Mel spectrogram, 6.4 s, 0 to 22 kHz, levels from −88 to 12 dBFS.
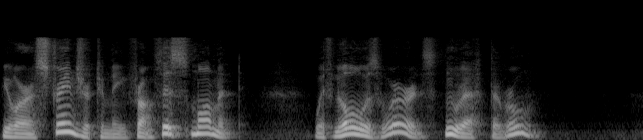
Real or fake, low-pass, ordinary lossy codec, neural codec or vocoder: fake; 7.2 kHz; MP3, 48 kbps; codec, 16 kHz, 0.5 kbps, FunCodec, trained on LibriTTS, 25 frames a second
